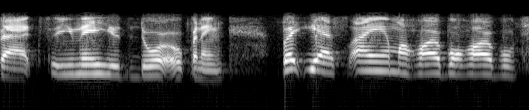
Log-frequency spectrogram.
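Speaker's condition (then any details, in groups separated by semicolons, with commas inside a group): Cerebral palsy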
